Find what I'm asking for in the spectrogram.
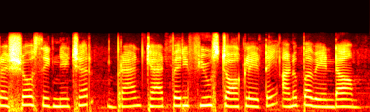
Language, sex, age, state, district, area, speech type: Tamil, female, 18-30, Tamil Nadu, Perambalur, rural, read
